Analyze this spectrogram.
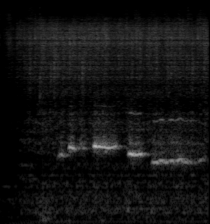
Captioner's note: water running; whistles to himself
